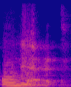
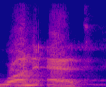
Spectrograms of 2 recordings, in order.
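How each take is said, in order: First: The name does not start like 'one'. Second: The name starts like the word 'one'. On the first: The speaker calls it right. "It's called Onett. Official pronunciation" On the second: The speaker calls it wrong. "it's not called One-et"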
